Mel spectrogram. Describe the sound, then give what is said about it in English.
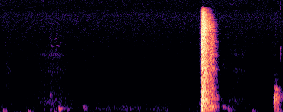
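A cupboard door slams shut with one sharp, loud bang as it swings closed without being caught, followed by a brief rattle. Soft thuds come before it, and a smaller knock follows near the end. No one speaks. “all, that happened was my cupboard door. I just like didn't catch it as it closed”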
